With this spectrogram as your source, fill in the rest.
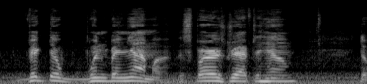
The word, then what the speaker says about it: Wembanyama: Wembanyama. Victor Wembanyama.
